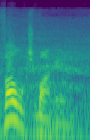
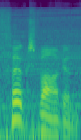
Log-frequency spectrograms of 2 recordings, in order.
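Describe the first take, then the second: First: It is pronounced the English way. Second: It is pronounced the German way. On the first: "you mean it's a Volkswagen?" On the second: "Because it's German"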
